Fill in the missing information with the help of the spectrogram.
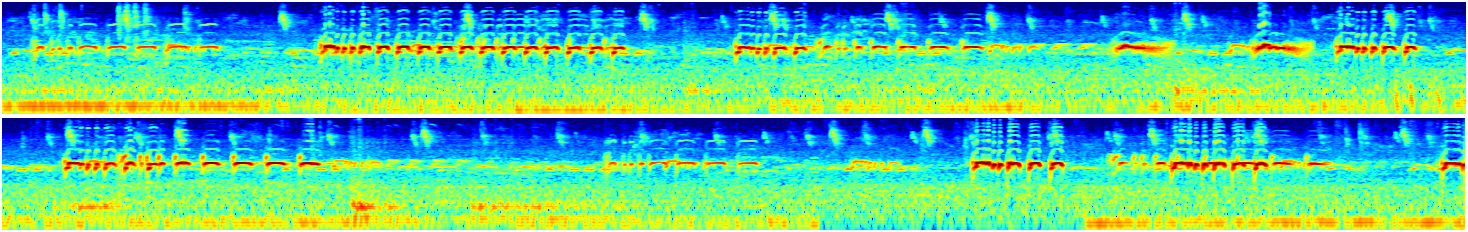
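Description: Zebra doves (perkutut) singing in repeated runs of rapid staccato cooing notes, each run lasting one to three seconds with short pauses between, and faint higher chirps behind.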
